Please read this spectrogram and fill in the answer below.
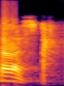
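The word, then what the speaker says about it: thirst: ஐ ஆர் எஸ் தர்ஸ்ட் தர்ஸ்ட் தர்ஸ்டே இல்ல தர்ஸ்ட் தர்ஸ்டி தர்ஸ்ட் even after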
